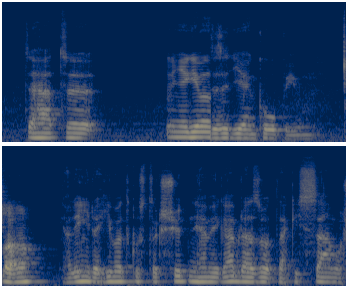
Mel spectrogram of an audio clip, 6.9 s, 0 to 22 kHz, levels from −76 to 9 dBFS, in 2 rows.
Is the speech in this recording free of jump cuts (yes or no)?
no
